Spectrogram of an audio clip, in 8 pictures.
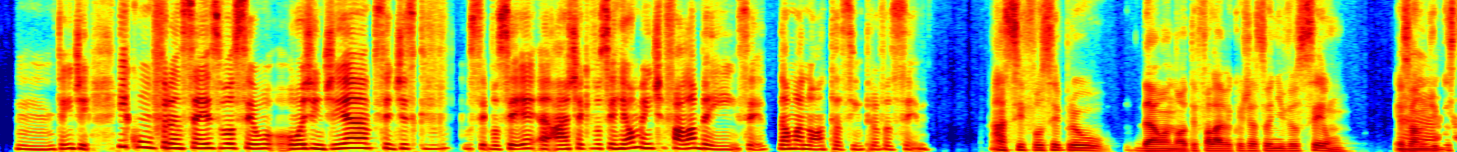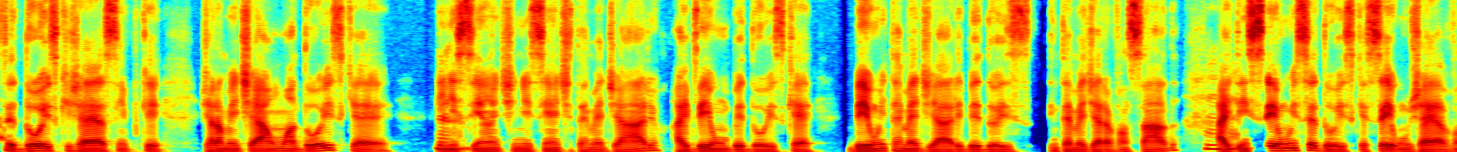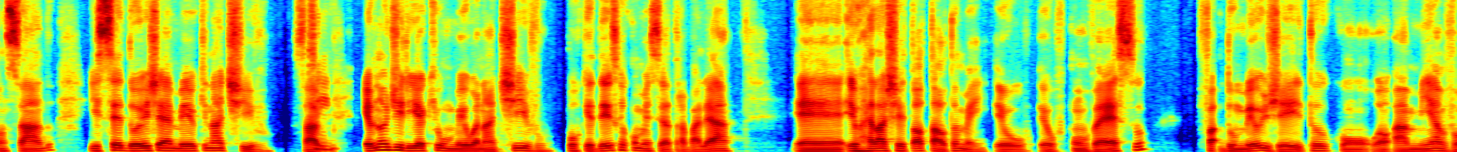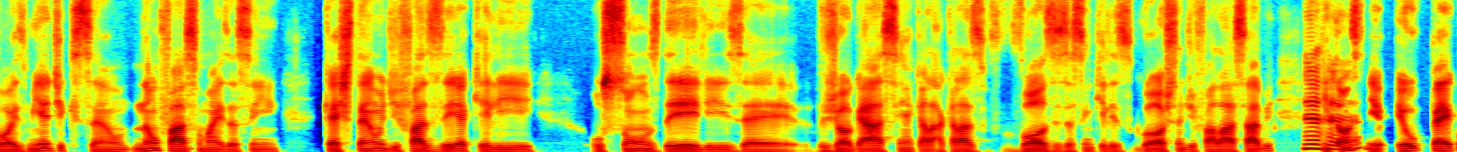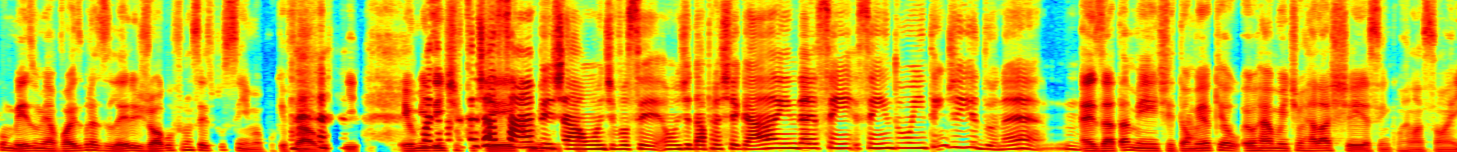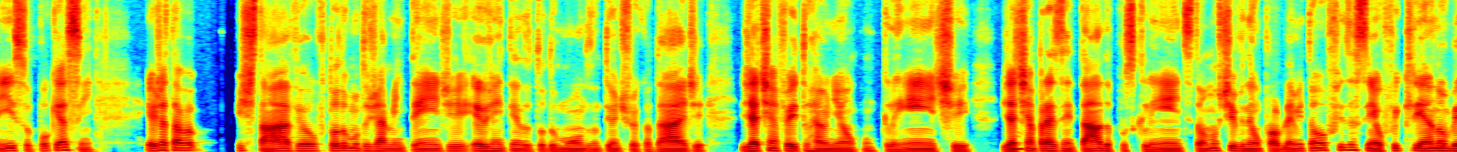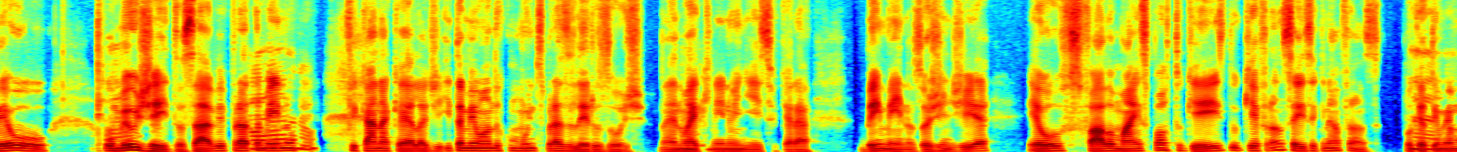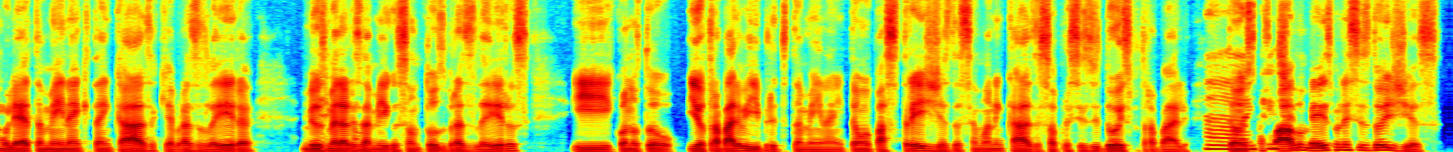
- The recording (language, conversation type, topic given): Portuguese, advice, Como posso manter a confiança em mim mesmo apesar dos erros no trabalho ou na escola?
- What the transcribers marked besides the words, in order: unintelligible speech; laugh; other background noise; tapping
